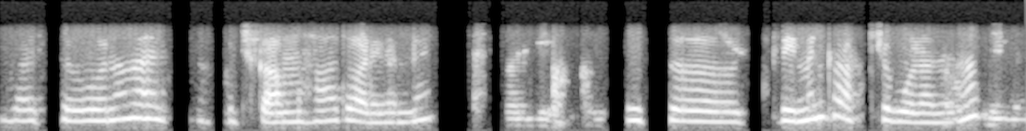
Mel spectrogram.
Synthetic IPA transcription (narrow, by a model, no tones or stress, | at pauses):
bɐsonamɛ̃ː | kʊt͡ʃʰkɐmɦãt̪ʊaːɽed̪ɐmne | ʊs | kɾiːmənkat͡ʃoboːlad̪oːna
